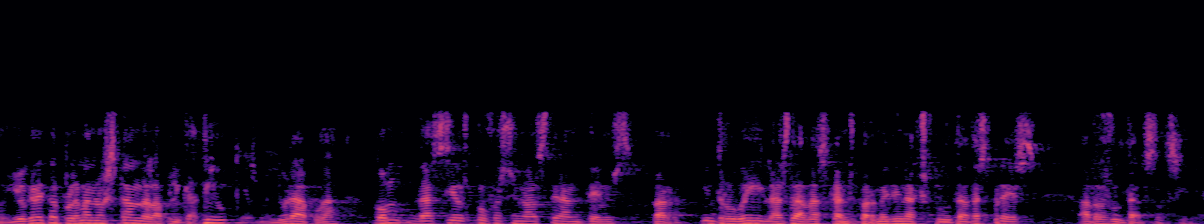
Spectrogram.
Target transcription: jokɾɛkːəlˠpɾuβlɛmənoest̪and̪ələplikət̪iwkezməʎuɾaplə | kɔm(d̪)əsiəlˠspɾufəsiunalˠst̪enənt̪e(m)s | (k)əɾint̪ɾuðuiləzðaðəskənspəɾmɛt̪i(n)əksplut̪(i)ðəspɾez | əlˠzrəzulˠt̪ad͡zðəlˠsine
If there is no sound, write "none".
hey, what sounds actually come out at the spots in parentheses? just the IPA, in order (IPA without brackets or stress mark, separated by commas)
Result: d̪, m, p, n, a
